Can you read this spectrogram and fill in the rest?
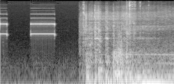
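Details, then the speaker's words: Car on B-series Honda Civic parts hard no-start: two dash chimes, then two seconds of rough churning starter cranking that never fires; owner says it wasn't getting fuel and needs a new fuel pump, suspected not confirmed. "It wasn't getting fuel. I need fuel pump. Fuel pump! I need a new fuel pump."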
